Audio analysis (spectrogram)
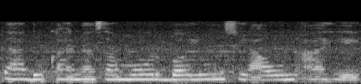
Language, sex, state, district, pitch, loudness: Marathi, female, Maharashtra, Washim, 225 Hz, -14 LUFS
